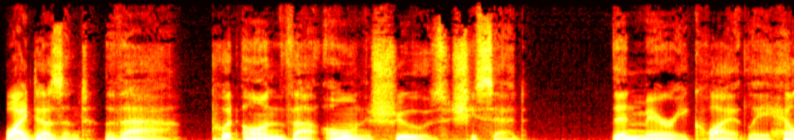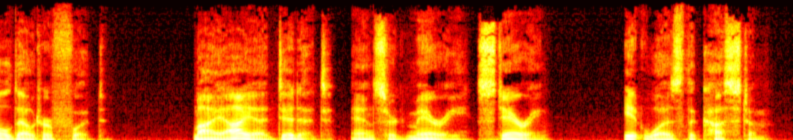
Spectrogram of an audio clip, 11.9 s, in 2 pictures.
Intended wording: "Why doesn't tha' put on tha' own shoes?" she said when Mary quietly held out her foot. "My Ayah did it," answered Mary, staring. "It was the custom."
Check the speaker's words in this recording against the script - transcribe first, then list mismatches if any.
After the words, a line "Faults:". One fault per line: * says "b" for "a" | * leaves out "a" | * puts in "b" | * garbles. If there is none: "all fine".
"Why doesn't tha' put on tha' own shoes?" she said then Mary quietly held out her foot. "My Ayah did it," answered Mary, staring. "It was the custom."
Faults:
* says "then" for "when"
